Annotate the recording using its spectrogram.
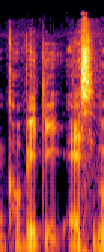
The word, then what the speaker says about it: Cofidis: 嗯，哦，发文可能 Cofidis 不发音哦。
